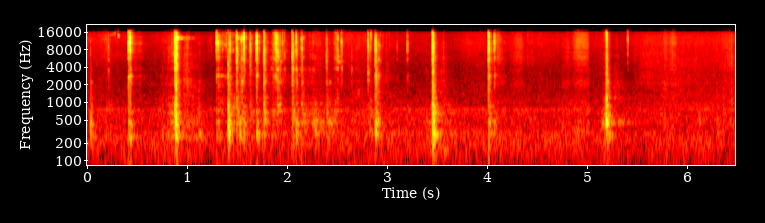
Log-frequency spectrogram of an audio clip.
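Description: Scattered sharp clicks and knocks, with a quick run of them about a second and a half in, as a glass gas-discharge tube is handled and fitted into the holder of a spectrum-tube power supply.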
